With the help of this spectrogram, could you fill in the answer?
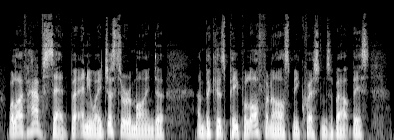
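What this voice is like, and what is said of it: Standard British received pronunciation. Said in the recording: “my accent is basically standard received pronunciation ... associated with educated middle-class people, probably from the southeast of England ... a bit of West Midlands Brummy in my voice or a bit of London accent ... standard British received pronunciation from the southeast of England, but I'm not posh”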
